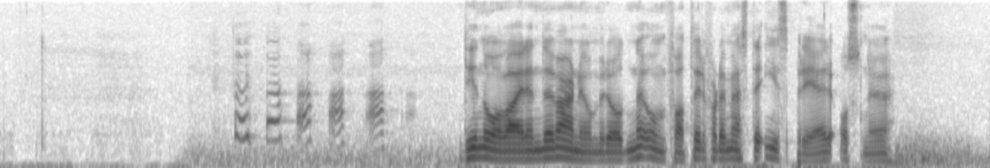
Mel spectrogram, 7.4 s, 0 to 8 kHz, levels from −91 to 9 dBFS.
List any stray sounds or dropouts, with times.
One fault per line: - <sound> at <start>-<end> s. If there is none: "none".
- laugh at 1.6-3.1 s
